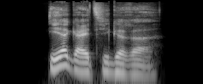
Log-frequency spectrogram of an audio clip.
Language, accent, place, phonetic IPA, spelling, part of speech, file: German, Germany, Berlin, [ˈeːɐ̯ˌɡaɪ̯t͡sɪɡəʁə], ehrgeizigere, adjective, De-ehrgeizigere.ogg
- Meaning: inflection of ehrgeizig: 1. strong/mixed nominative/accusative feminine singular comparative degree 2. strong nominative/accusative plural comparative degree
